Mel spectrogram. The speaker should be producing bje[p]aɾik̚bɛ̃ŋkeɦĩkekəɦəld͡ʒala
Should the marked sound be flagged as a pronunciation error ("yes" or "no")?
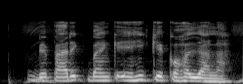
no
